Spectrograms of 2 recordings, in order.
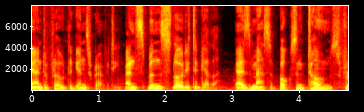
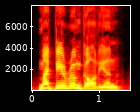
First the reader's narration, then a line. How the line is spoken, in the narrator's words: the archer called out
